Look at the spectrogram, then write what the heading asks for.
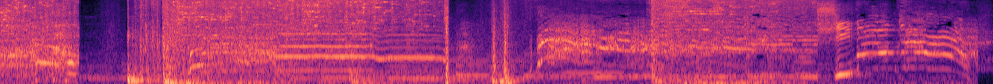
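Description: A glass bridge panel shatters in Squid Game, a loud crash and breaking burst amid dramatic music, with thuds, a scream-like cry and other sounds around it.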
